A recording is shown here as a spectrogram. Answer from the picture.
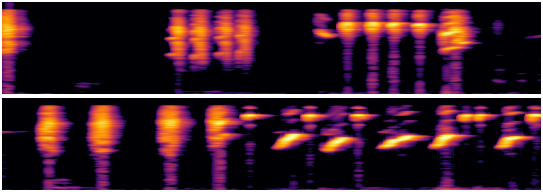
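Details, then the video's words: Lively Van Hasselt's sunbird with speckled plumage, sung to excite another bird: bursts of high chirps, then a quick, steady string of short rising-and-falling twittering notes near the end. "Burung Konin trotol gacor untuk pancingan menaikan mental emosi kolibri ninja"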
